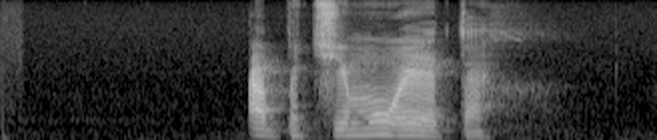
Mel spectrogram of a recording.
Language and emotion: Russian, neutral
